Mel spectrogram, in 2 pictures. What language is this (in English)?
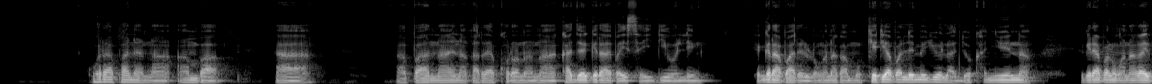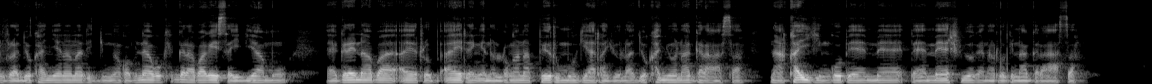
Masai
